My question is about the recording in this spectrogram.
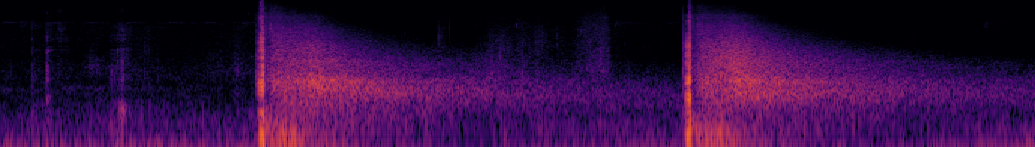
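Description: Two shots from an AR-style rifle, about three seconds apart, each followed by a long echo that dies away over about two seconds.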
